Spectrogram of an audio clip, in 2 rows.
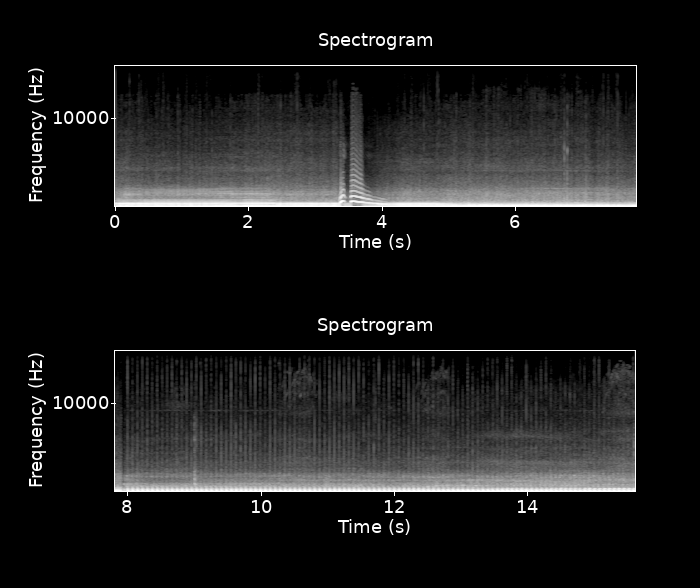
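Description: Yamaha MT-15's single-cylinder engine running under way, with one quick rev about three and a half seconds in, after which the engine note falls as the bike slows. About halfway through the sound switches to the engine idling steadily with an even, rapid exhaust pulse.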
